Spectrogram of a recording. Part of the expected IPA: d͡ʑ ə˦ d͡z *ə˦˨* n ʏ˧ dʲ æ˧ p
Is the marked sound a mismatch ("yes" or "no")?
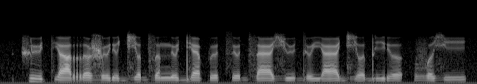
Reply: yes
